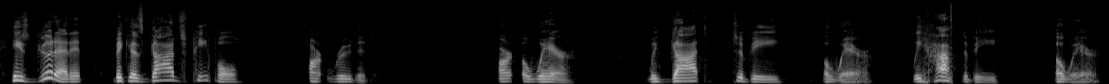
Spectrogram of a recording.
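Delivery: low, hushed and halting; hushed, solemn preacher's warning; grave warning. Real, not acted. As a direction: let it sink very softly, with heavy pauses. Preacher gravely warns the congregation.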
